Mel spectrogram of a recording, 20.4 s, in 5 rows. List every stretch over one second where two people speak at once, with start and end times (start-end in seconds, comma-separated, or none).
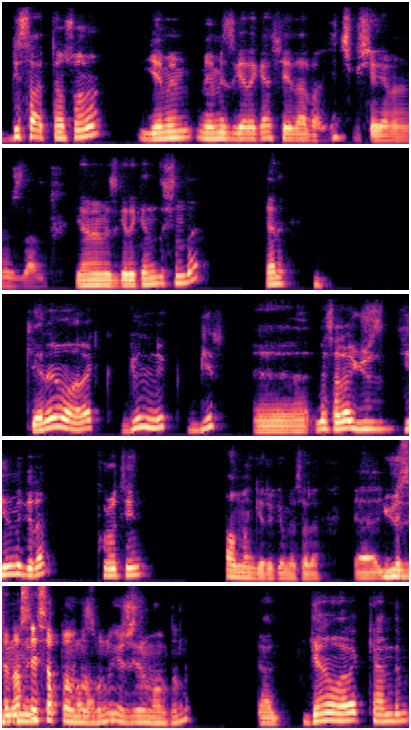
16.1-17.5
